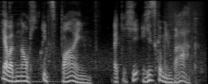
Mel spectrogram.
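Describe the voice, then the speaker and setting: A man's voice: on the low side, expressive, normal speed. A man giving casual, informal reactions while playing a video game, with muttered asides. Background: faint game music.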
